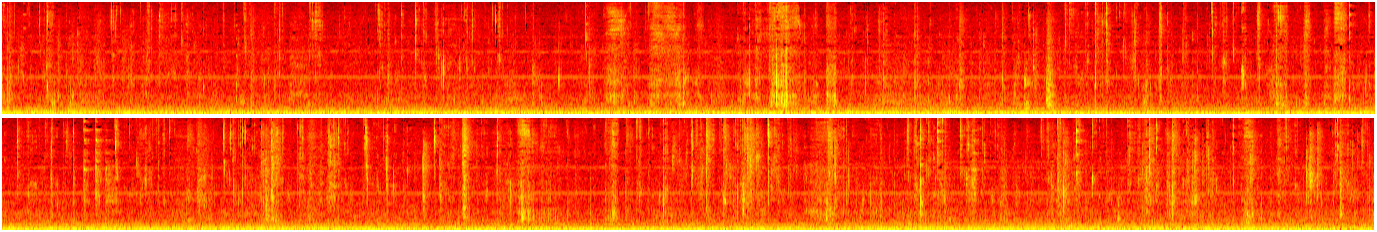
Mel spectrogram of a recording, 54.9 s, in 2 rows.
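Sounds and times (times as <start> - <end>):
steady low hum: 0.0 - 54.9
woman chewing: 0.0 - 54.9
chopsticks tapping a bowl: 29.1 - 29.7.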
